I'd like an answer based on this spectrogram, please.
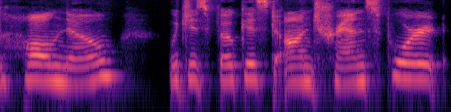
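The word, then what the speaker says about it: Haul No!: the Grand Canyon well let me spell that was it's h a u l n o Hall no with a big exclamation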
